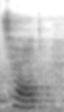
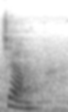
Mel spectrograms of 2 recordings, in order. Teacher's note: This manner of articulation produces consonant sounds by blocking the air stream briefly with the tongue in the mouth, but in contrast to stop the blocked airstream is suddenly not released, but is slowly released and causes audible friction. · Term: Affricative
